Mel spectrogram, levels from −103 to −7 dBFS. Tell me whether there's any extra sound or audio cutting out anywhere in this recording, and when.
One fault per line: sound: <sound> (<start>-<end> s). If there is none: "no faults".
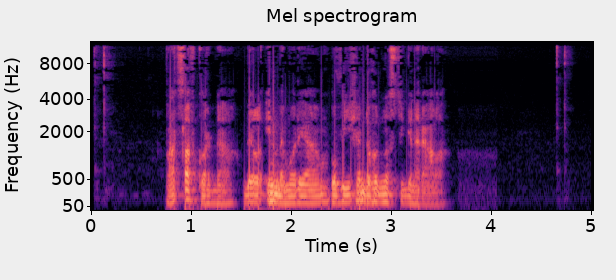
no faults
